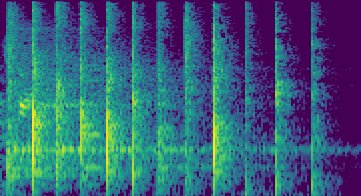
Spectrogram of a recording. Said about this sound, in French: On les applaudit.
